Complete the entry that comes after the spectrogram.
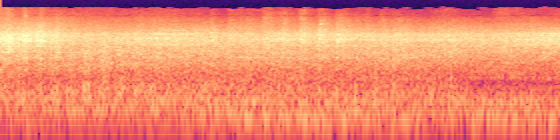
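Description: Double-stack container well cars of a freight train rolling past close by: a steady, loud rumble of steel wheels on the rails.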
